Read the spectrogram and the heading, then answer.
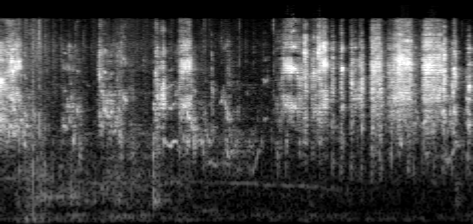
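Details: A happy breeding pair of budgerigars chirping: dense bursts of harsh, scratchy, high-pitched chatter and squawks in rapid clusters, with a brief lull near the middle before the chatter resumes more loudly.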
